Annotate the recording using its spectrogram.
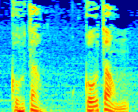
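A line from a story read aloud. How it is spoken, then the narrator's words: Soft, dazed. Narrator (Vietnamese): Tần Chỉ Ái ngây ngốc, nhẹ nhàng lên tiếng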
